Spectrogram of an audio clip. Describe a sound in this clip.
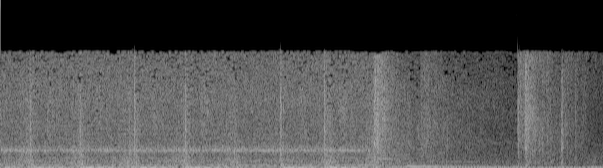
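A motorcycle engine roars at speed, then winds down.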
